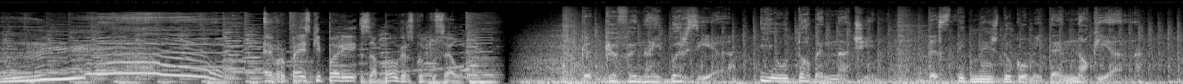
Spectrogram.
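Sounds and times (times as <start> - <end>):
cow mooing on a dairy farm: 0.0 - 2.6
speech: 2.8 - 5.0, 5.8 - 11.6.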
